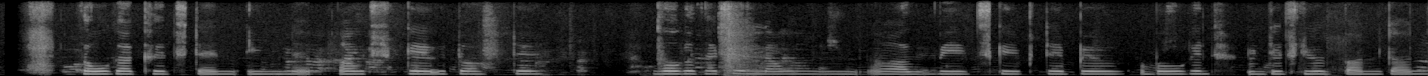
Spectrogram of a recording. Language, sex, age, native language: Icelandic, female, 12, Icelandic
